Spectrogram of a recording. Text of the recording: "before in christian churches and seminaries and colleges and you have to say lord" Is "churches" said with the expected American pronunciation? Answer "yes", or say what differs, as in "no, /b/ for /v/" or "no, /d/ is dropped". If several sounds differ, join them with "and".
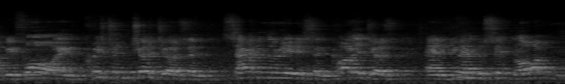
yes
